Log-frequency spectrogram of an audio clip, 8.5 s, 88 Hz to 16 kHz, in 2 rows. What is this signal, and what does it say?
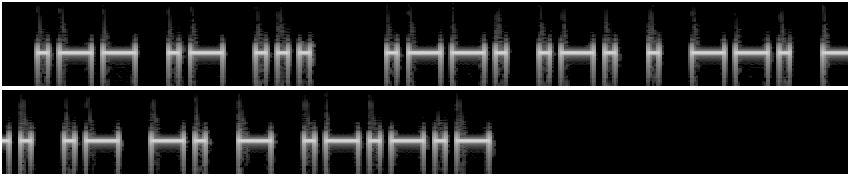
Morse code, heard as a keyed tone, about 22 wpm, 700 Hz. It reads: WAS PREGNANT.
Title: Sentences from Top 1000 Words - Review Part 6 - 22wpm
